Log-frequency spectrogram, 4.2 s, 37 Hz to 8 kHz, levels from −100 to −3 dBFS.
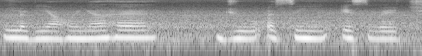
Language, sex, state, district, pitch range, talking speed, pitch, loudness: Punjabi, female, Punjab, Kapurthala, 205-220 Hz, 100 wpm, 210 Hz, -13 LUFS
